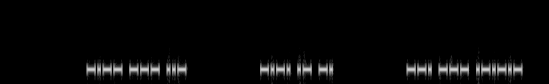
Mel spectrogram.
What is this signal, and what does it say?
Morse code, heard as a keyed tone, about 46 wpm, 700 Hz. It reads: YOU CAN GO.
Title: 4x Word-Spacing - Sentences from Top 100 Words - 45wpm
